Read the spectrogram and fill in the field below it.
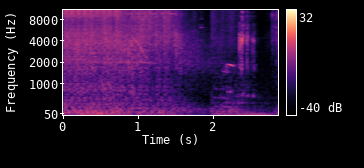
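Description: Loud, dense video game gunfire rattles in rapid overlapping bursts, briefly dipping before a few more sharp shots ring out.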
